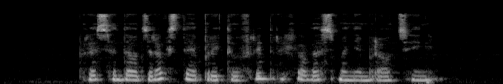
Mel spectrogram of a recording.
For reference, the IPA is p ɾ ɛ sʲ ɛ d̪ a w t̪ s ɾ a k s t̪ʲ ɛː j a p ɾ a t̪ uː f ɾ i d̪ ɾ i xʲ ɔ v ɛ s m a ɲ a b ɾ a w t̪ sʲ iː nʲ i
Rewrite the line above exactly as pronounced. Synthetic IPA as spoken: p ɾ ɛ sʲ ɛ d̪ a w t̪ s ɾ a k s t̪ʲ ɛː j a p ɾ i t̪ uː f ɾ i d̪ ɾ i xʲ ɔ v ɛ s m a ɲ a b ɾ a w t̪ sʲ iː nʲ i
